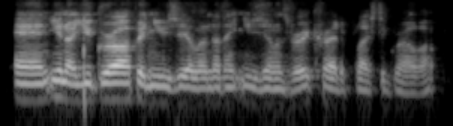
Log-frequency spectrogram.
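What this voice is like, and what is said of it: Flat, thick New Zealand accent. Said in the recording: “my accent is pretty flat, you know, and thick. And so I'm very Kiwi in that way.”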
